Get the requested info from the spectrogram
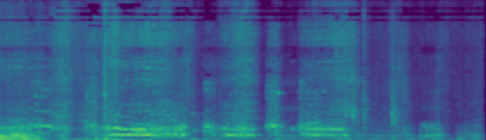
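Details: XL American Bully puppies give high, squeaky yips, barks and whines in quick, uneven bursts while a person talks.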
